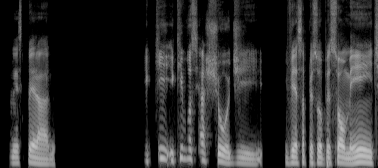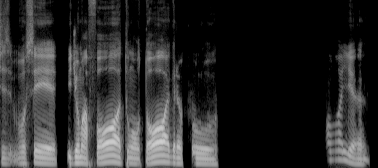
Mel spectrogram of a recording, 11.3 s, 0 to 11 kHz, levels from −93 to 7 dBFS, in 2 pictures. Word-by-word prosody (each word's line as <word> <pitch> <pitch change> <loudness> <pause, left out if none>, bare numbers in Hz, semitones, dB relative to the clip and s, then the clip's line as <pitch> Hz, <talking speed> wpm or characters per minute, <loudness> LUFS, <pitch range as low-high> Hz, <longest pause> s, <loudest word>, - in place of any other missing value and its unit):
Inesperado. 110 -5 -3 1.4
E 140 - -12
que 175 +8 -11
e 170 -5 -6
que 185 +8 -8
você 185 -2 -9
achou 140 -7 -3
de 100 -4 -8 0.3
ver 115 +2 -2
essa 115 - -2
pessoa 110 0 -3
pessoalmente? 110 +1 +1
Você 105 -2 0
pediu 115 +1 0
uma 110 -3 +3
foto, 120 +1 +5
um - - -1
autógrafo? 105 -4 +3 1.6
Olha. 145 - -7
110 Hz, 100 wpm, -23 LUFS, 100-125 Hz, 1.6 s, foto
